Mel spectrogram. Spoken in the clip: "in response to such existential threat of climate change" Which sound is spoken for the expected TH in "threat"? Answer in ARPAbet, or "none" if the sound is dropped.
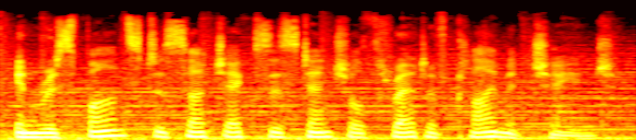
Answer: TH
